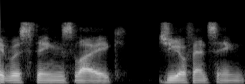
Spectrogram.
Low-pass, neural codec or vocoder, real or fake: 7.2 kHz; codec, 16 kHz, 1.1 kbps, Voila-Tokenizer; fake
